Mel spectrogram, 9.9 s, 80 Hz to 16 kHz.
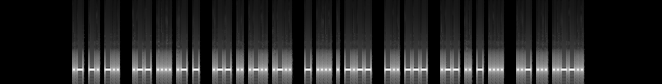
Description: Morse code, heard as a keyed tone, about 40 wpm, 700 Hz. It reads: AND WHAT WILL THEY DO WITH US?
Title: Sentences from Top 200 Words 40wpm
